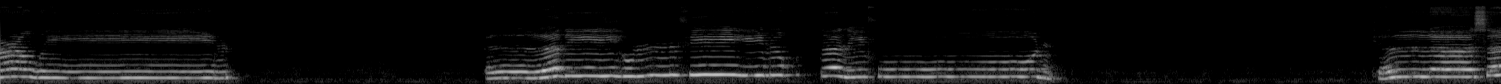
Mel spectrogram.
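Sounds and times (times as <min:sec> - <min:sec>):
boy chanting melodically: 0:00.0 - 0:02.4, 0:04.8 - 0:10.6, 0:13.7 - 0:15.0.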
